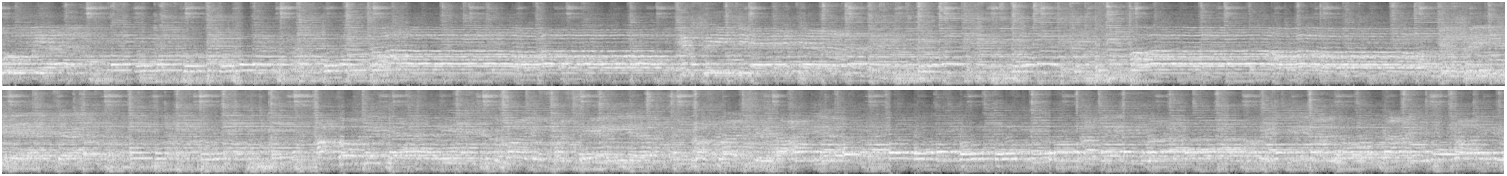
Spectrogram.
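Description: Live country-style band performing a song: several voices singing together over strummed acoustic guitar, banjo and fiddle.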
